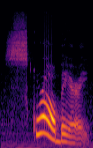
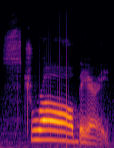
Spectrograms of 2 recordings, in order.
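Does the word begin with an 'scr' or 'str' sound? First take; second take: scr; str. First: The word begins with an 'scr' sound. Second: The word begins with an 'str' sound. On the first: The speaker calls it wrong. "It's not scrawl, S-C-R" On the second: The speaker calls it right. "it's straw. That blend there, the S-T, and adding that R is str"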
